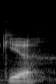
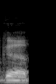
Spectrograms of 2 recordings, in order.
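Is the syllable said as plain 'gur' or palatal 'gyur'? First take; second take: palatal 'gyur'; plain 'gur'. First: The syllable starts with a g gliding into y. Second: The syllable starts with a plain hard g. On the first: The speaker calls it right. "but like a gyr" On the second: The speaker calls it wrong. "it's like not a gur"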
